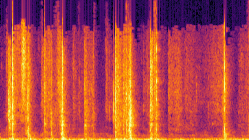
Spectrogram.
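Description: A deck of oracle cards being shuffled by hand: an irregular run of sharp card clicks and slaps, several a second.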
